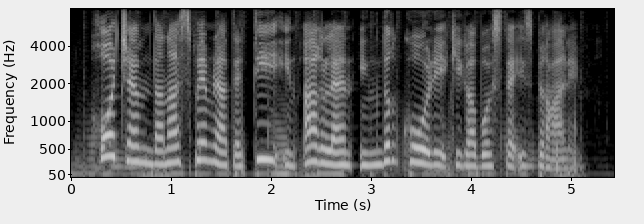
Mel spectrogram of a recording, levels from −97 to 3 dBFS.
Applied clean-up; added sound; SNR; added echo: neural mask model RNNoise.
